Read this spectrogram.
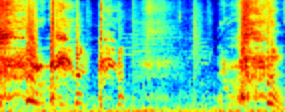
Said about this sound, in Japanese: ごめんなさいあ何でしょう急に咳が出ましたね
